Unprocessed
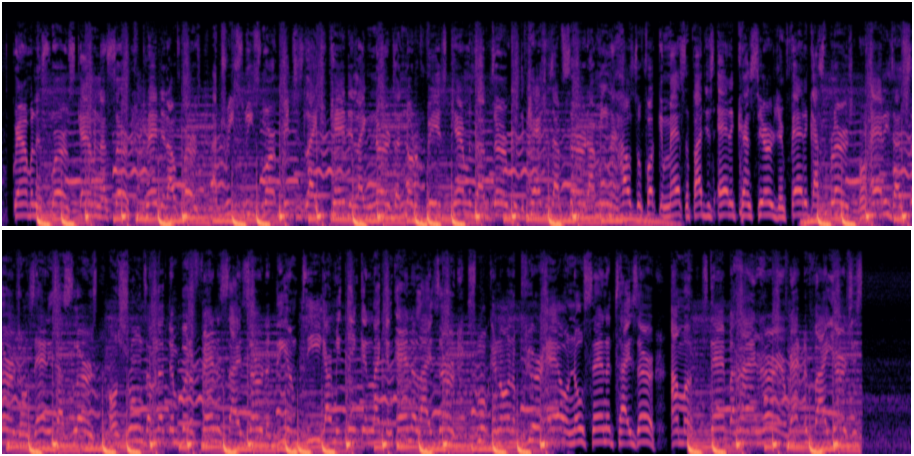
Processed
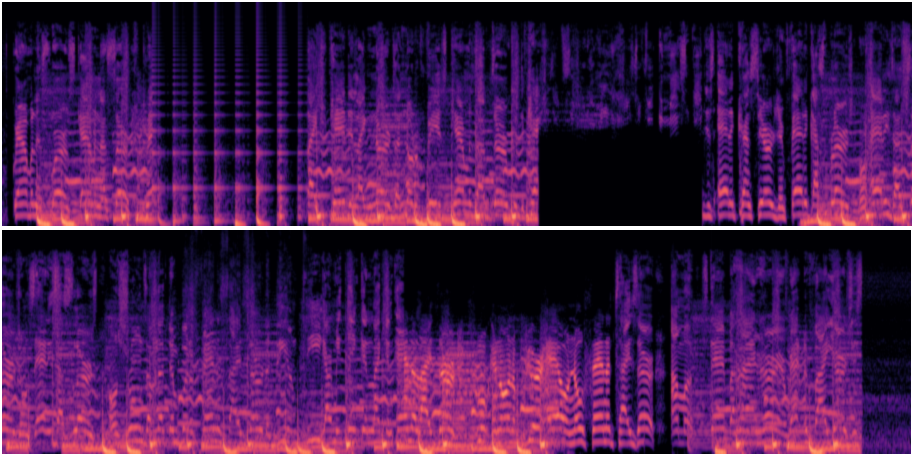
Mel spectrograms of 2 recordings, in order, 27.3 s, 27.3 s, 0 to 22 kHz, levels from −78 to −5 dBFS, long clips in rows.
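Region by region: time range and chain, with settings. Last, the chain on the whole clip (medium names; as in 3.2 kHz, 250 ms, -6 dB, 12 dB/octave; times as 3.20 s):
2.25–4.59 s: sorted samples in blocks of 64 samples + sawtooth tremolo in dB decaying 3.2 Hz, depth 31 dB
8.04–10.51 s: compression 4:1, threshold -31 dBFS + Chebyshev high-pass 2.4 kHz, order 6 + phaser 1.6 Hz, delay 4.1 ms, feedback 32%
14.05–14.55 s: high-pass 390 Hz + peaking EQ 9.4 kHz +6.5 dB 0.81 oct
16.24–18.30 s: compression 1.5:1, threshold -28 dBFS + sliding maximum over 3 samples
19.68–22.77 s: low-pass 2.1 kHz + peaking EQ 1.6 kHz +12.5 dB 1.8 oct
23.28–24.35 s: high-pass 420 Hz + hard clipper -22.5 dBFS
whole clip: none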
